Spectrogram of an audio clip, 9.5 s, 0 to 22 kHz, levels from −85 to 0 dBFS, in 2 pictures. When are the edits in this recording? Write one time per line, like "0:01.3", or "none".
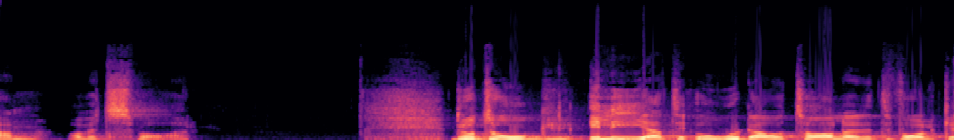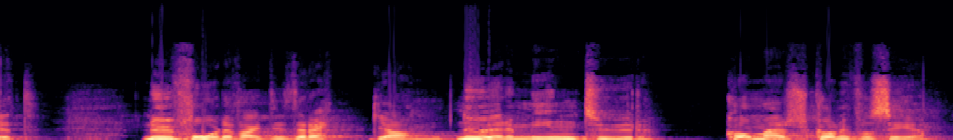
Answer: none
